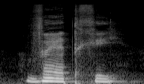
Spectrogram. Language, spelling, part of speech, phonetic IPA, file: Ukrainian, ветхий, adjective, [ˈʋɛtxei̯], Uk-ветхий.ogg
- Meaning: old, ancient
